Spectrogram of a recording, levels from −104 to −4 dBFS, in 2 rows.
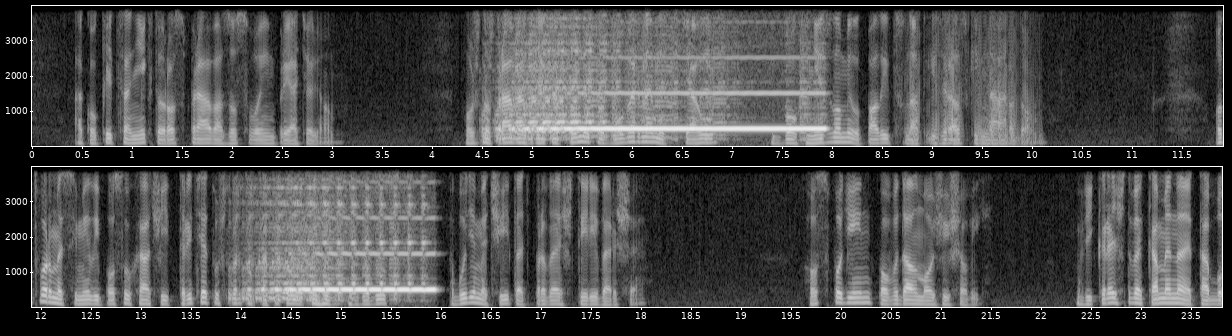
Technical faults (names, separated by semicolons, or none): feedback howl; buffer tearing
